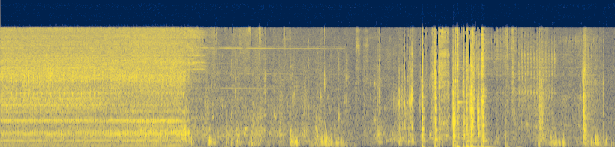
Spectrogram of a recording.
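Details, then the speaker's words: Four-stroke jet ski just started, water in the hull: smooth, even idle hum that grows quieter amid splashes and knocks; healthy idle, quieter than the two-stroke. "Starts up as easy as that. And this one's quieter too."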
